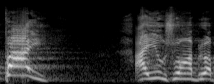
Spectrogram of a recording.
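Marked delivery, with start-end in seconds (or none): 0.0-0.5 higher, louder cry of "Pai"; angry shout. Retold or imitated. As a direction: stop your father with one word. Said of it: "entrei na frente do meu pai e falei".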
